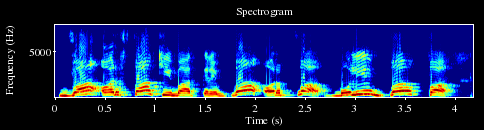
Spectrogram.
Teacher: ऊपर वाले दांत नीचे वाले होठों को स्पर्श करते हैं, ये दंतोष्ठ ध्वनियां है।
